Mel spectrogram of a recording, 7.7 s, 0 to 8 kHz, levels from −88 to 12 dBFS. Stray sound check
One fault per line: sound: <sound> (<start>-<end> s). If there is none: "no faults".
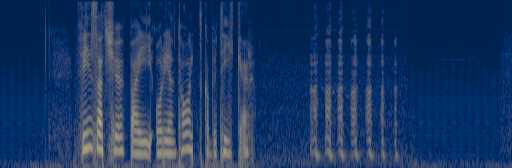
sound: dropout (2.9-3.0 s)
sound: laugh (4.6-6.0 s)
